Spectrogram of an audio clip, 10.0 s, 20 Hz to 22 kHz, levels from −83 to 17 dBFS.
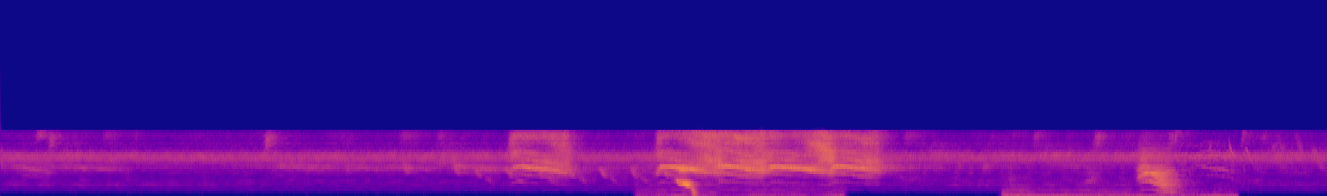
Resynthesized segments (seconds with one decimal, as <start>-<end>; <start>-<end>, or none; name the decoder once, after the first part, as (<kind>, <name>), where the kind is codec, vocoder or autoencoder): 0.0-8.8 (vocoder, Vocos); 9.4-10.0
